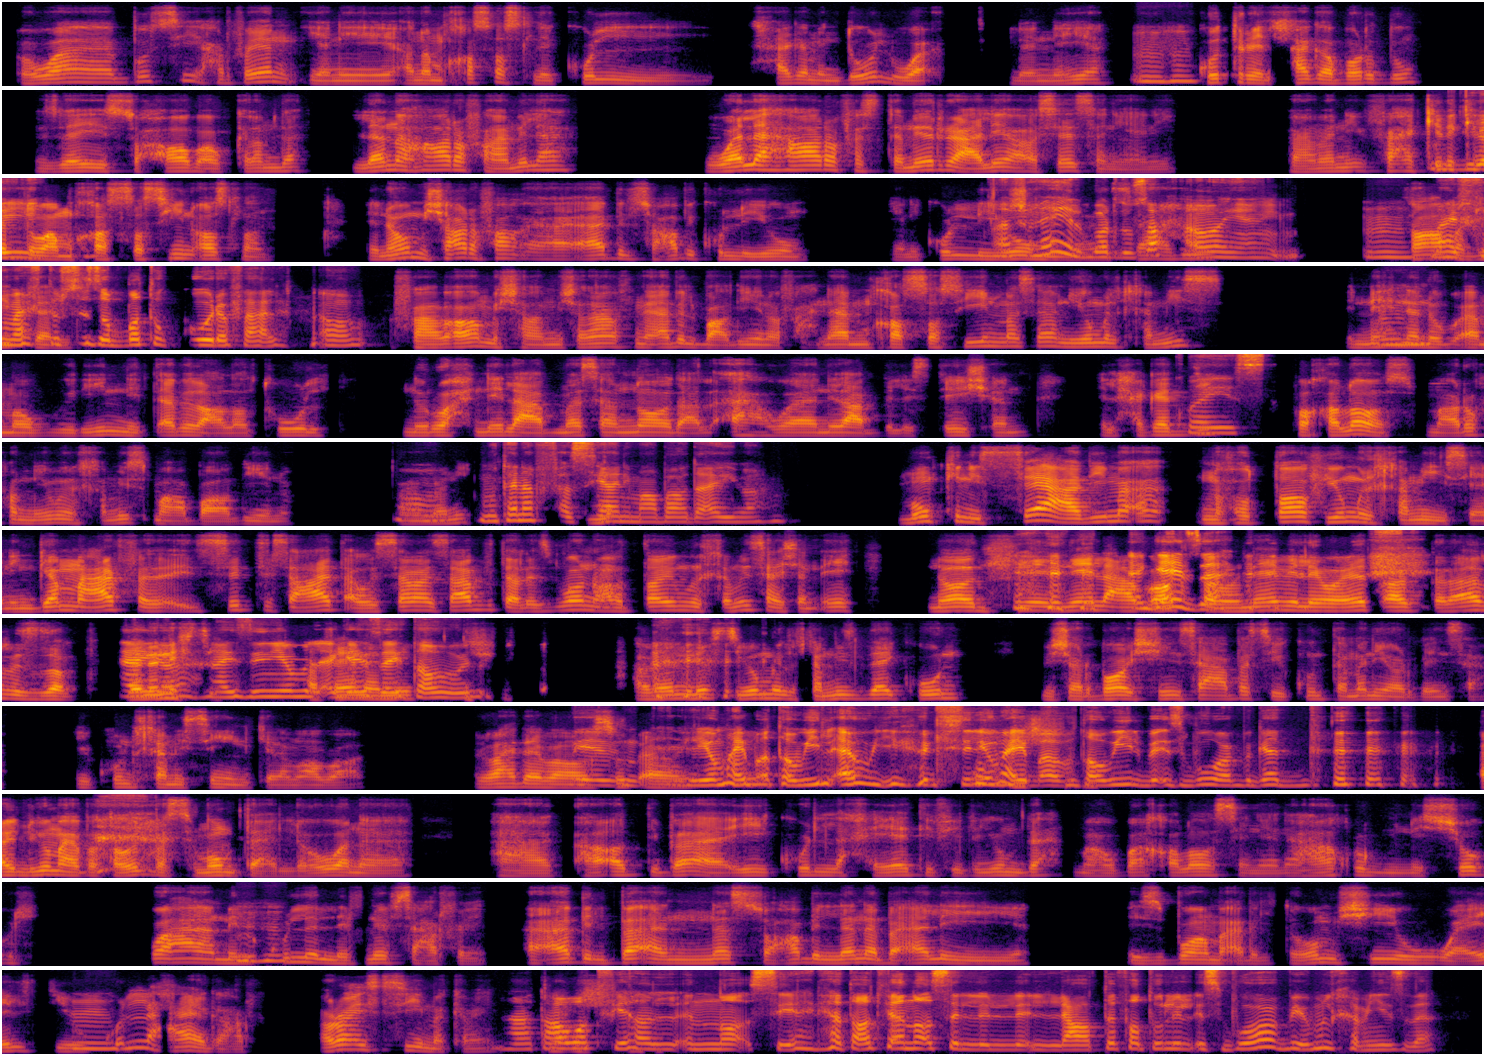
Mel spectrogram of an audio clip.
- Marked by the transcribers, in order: laughing while speaking: "فعلًا"; unintelligible speech; horn; laugh; laughing while speaking: "أجازة"; chuckle; laughing while speaking: "ن نلعب أكتر ونعمل هوايات أكتر. آه، بالضبط"; laugh; chuckle; laughing while speaking: "بس اليوم هيبقى طويل"; chuckle; tapping; laugh; other background noise; chuckle; laughing while speaking: "يعني"
- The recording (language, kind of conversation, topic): Arabic, podcast, لو ادّوك ساعة زيادة كل يوم، هتستغلّها إزاي؟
